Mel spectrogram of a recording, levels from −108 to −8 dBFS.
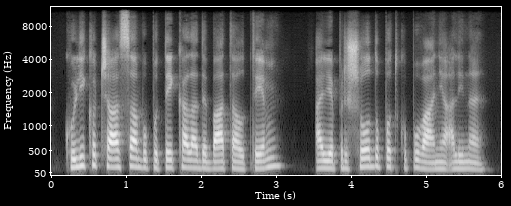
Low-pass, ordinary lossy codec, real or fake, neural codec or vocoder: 10.8 kHz; none; fake; codec, 24 kHz, 0.9 kbps, WavTokenizer, large speech release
